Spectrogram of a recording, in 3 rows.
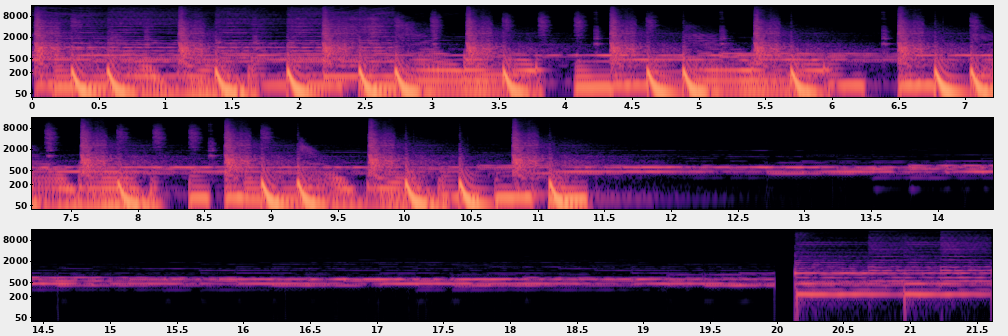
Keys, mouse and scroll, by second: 1.4 shift+middle drag, 1.9 middle click, 2.5 shift+middle click, 3.8-4.1 middle drag, 5.2 shift+middle click, 6.5 click, 6.7 middle click, 7.2-7.7 shift+middle drag, 8.2-8.8 shift+middle drag, 9.4 z, 11.3 middle click, 12.0 shift+middle click, 13.1 ctrl+middle click, 13.9-15.3 shift+middle drag, 18.2 click.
